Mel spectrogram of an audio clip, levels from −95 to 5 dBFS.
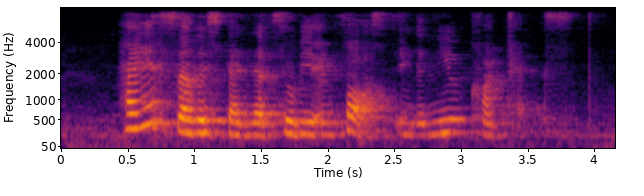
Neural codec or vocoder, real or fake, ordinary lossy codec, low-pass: codec, 16 kHz in and 24 kHz out, 1.1 kbps, FireRedTTS-2 codec; fake; none; 7.2 kHz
